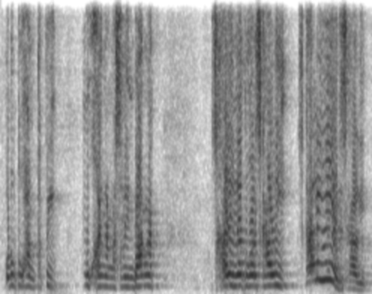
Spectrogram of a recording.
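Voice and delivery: high, loud, pleading whine; very high, loud comic pleading "sekali"; hammed-up begging. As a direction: beg God like a spoilt child for one punch. Begging God to hit once.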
